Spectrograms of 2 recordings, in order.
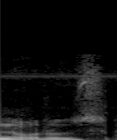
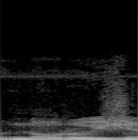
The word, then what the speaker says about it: نوروز: میگن نوروز، یعنی نوروژ نمیگن، یعنی از فارسی رفته به تمام این زبانهای مختلف، از قرقیزی بگیریم تا قزاقی تا ترکی آذربایجانی قفقاز.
